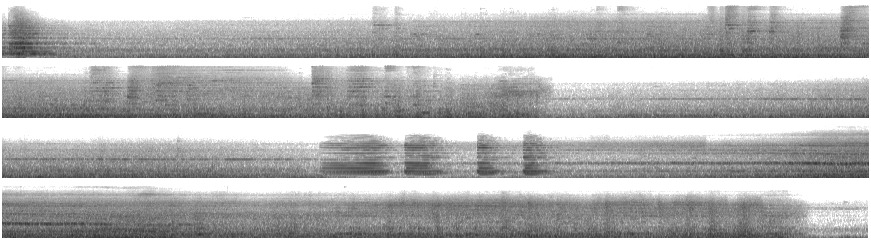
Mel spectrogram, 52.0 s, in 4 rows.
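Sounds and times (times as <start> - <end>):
locomotive horn blasts: 0.0 - 1.2, 30.8 - 34.4
diesel locomotive engine drone: 0.0 - 52.0
train rumbling: 0.0 - 52.0.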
